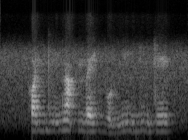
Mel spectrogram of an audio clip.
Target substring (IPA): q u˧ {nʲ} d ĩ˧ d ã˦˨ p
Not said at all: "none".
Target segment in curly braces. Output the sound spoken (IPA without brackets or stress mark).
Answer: nʲ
